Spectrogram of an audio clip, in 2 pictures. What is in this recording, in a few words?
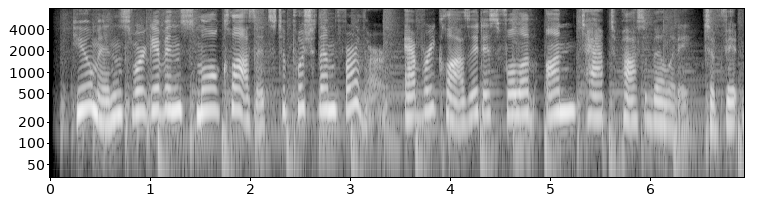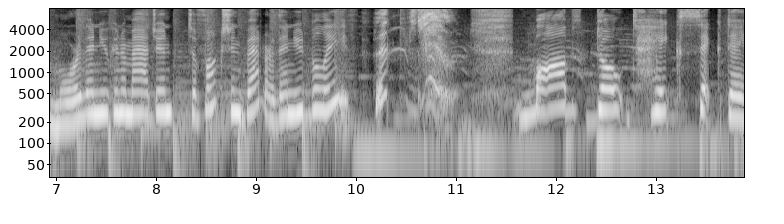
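Commercial, Female voices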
